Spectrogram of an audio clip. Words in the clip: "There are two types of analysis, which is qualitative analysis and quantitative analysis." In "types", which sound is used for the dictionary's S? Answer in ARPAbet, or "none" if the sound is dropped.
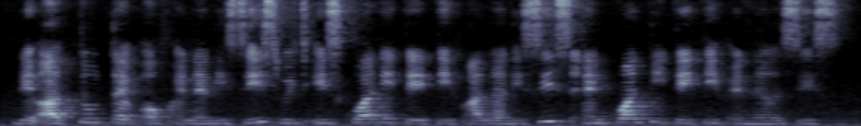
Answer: none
